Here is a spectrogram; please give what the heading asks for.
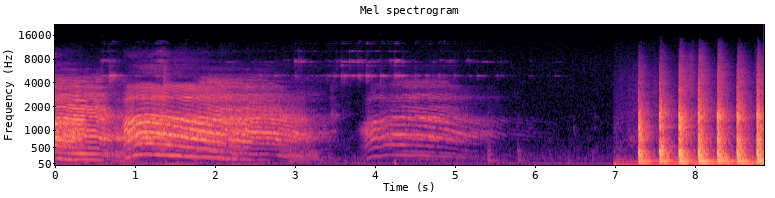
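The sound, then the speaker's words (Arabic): Knocking on a door in a rapid, even run of about seven sharp raps, heard after a stretch of voices and a brief silence. “مين اللي بيخبط علي؟”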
